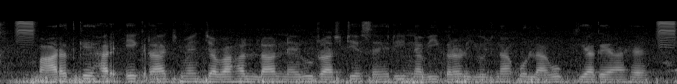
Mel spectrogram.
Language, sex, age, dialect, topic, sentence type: Hindi, male, 18-24, Kanauji Braj Bhasha, banking, statement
